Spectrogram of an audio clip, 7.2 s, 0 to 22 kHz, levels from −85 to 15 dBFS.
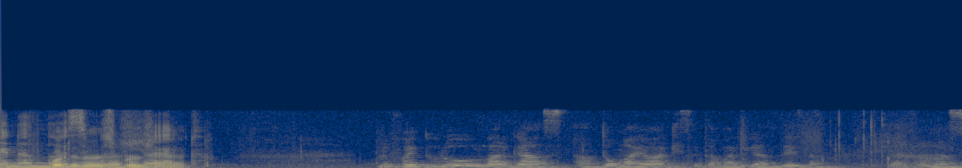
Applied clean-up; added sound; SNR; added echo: none; none; none; none.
